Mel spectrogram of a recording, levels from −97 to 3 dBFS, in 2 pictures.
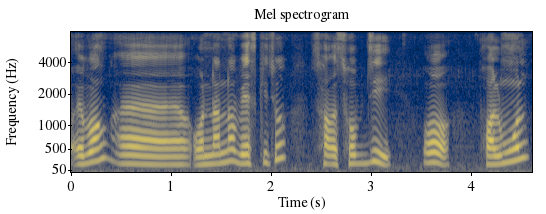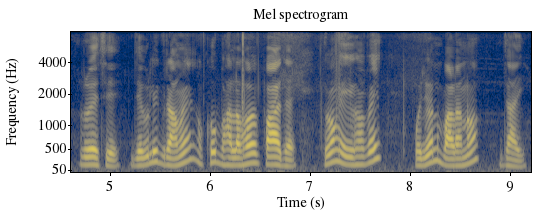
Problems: constant background noise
